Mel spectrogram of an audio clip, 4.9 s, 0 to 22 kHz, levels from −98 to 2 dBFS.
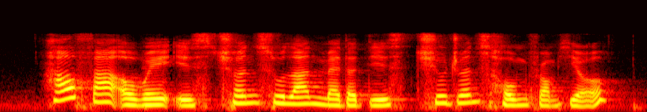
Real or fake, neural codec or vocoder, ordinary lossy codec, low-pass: real; none; AAC, 48 kbps; 7.2 kHz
